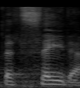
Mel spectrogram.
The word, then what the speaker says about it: Bethsaida: It's about four miles away, about a two hour trip near a town called Bethesda. Uh, Bethsaida, I pronounced it wrong.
